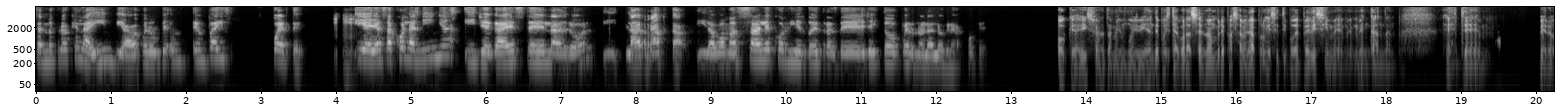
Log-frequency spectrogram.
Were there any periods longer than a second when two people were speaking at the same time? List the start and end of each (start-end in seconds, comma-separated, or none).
none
